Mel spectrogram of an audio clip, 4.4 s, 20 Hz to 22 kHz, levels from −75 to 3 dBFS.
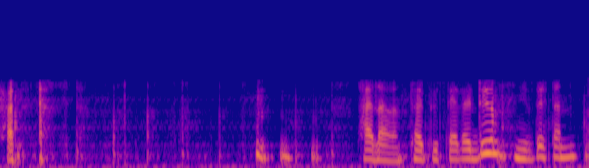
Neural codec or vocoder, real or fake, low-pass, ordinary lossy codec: autoencoder, 22.05 kHz, a latent of 192 numbers a frame, VITS, trained on many speakers; fake; 3.6 kHz; none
